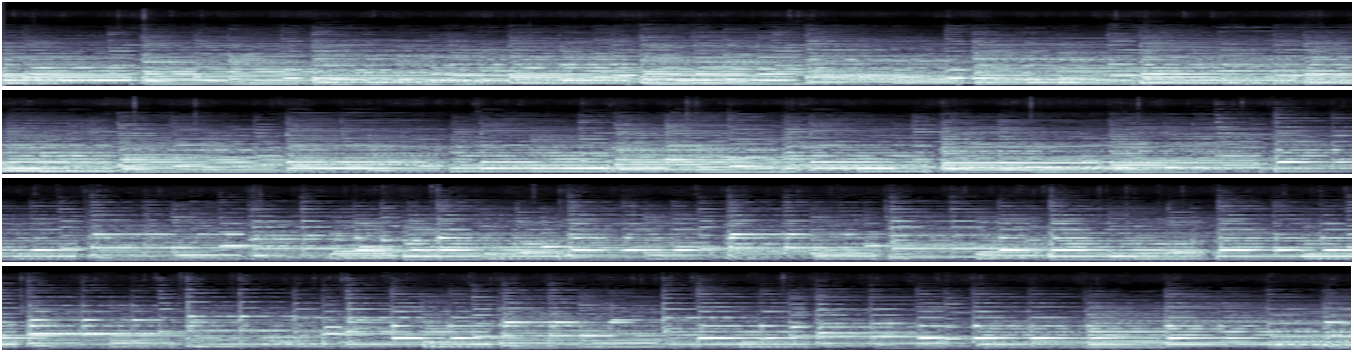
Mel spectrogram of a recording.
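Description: Upright piano played solo: a contemporary piece, with dense, continuous notes that turn into shorter, more separated accented notes about halfway through.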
